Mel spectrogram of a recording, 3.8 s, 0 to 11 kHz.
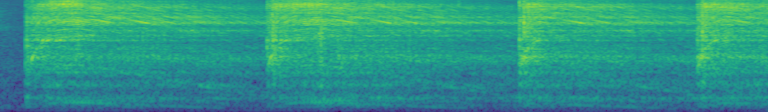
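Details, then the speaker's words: Toro 21464 Personal Pace mower, new Briggs and Stratton engine whose electric starter blew fuses; starter lubricated and reassembled, tested out of the machine: four short whirring bursts fading evenly, no grinding; pinion extends and retracts normally. "perfect it's going out and it's retreating like it's always did before"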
